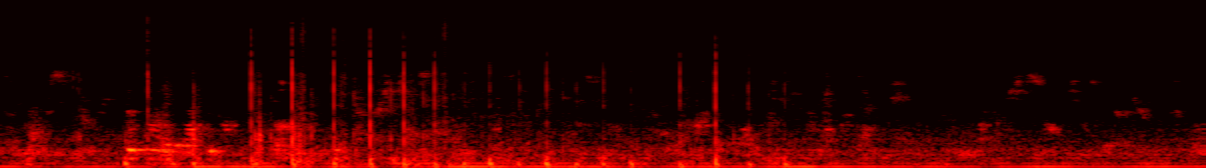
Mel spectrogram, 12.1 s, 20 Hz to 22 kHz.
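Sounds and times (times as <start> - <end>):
low steady hum: 0.0 - 12.0
fingertip tapping on touchscreen: 1.3 - 8.1.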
